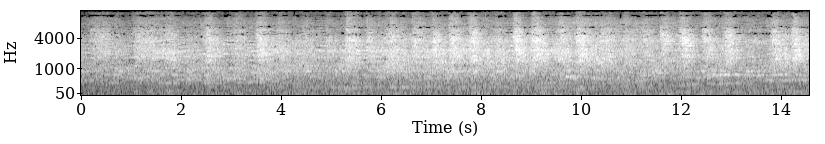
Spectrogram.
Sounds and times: workers 0.0 - 14.5

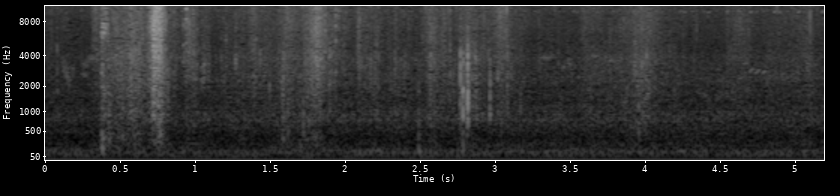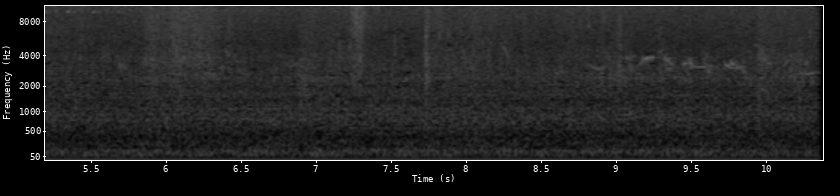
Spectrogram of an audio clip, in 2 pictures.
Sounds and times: birds 0.0 - 10.3
hum of far city 0.0 - 10.3
steps of one person 0.2 - 5.3

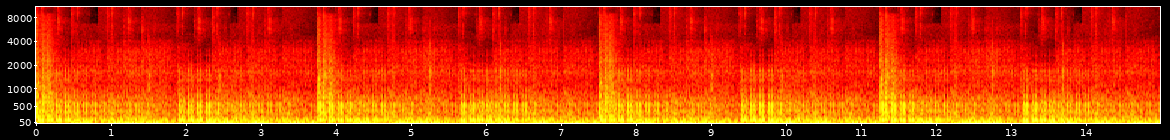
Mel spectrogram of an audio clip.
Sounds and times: Drum 0.0 - 14.9

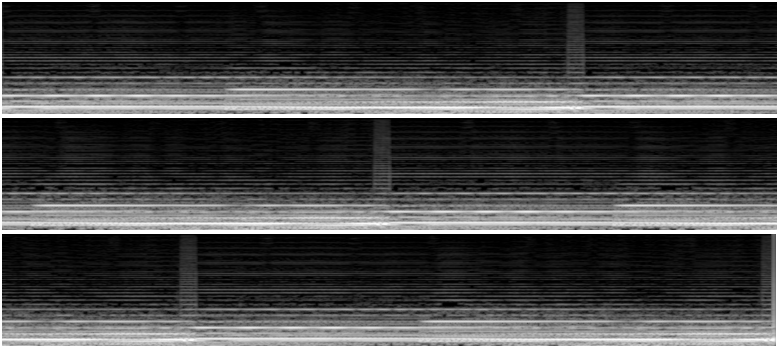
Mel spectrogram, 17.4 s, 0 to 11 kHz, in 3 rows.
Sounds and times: notes played on a Nord Modular 0.0 - 17.4

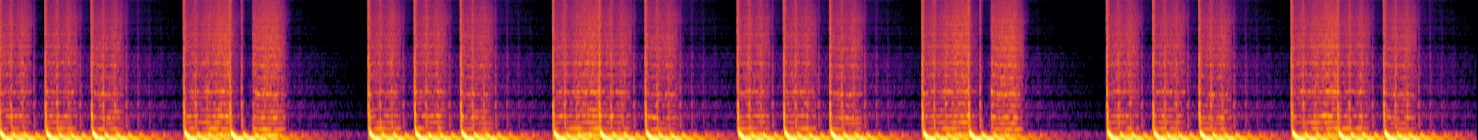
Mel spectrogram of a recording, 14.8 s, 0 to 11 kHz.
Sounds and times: music 0.0 - 14.7

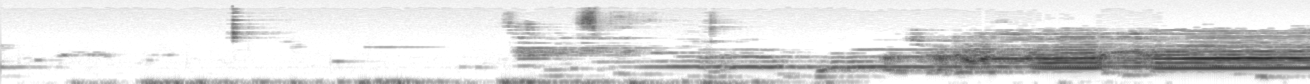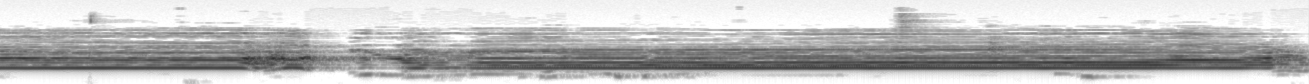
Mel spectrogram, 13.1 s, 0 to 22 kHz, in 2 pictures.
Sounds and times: Call to Prayer 1.7 - 13.0

